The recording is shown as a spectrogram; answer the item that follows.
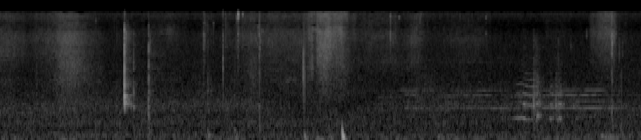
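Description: Faint wet squishing of a hand mixing goat brains into red masala in a plastic bowl, with a light click and one sharp knock about three and a half seconds in. Faint pitched tones sound near the end.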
